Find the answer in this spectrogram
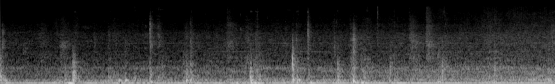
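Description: Moving passenger train heard from inside the railroad car: a steady low rumble with irregular knocks and rattles.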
